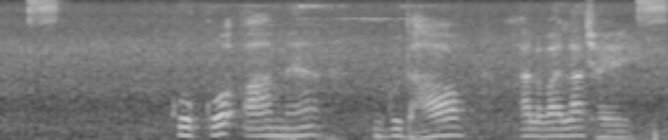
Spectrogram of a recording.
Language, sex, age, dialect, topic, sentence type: Maithili, male, 18-24, Bajjika, agriculture, statement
